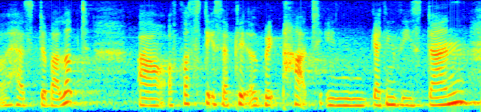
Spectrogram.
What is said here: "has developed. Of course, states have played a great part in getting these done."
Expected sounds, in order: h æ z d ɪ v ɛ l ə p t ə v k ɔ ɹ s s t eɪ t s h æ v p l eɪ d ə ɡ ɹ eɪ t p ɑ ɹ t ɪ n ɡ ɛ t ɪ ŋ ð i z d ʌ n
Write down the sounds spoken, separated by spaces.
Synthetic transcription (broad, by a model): h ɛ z d ɪ v ɛ l ə p t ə f k ɔ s s t eɪ t s h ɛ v p l eɪ d ə ɡ ɹ eɪ t p ɑ t ɪ n ɡ ɛ t ɪ ŋ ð i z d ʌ n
